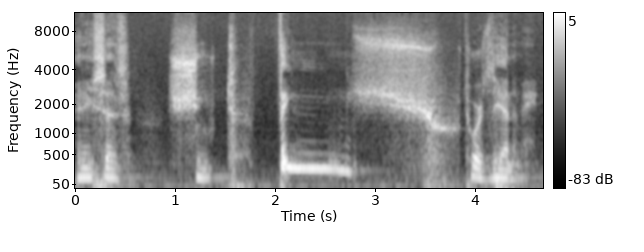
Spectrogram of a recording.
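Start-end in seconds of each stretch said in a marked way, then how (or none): 0.9-1.6 hushed, voiceless order; whispered command. Acted. Same command replayed in a hush. 2.0-3.6 high ringing twang, then soft whoosh; bowstring ping and airy flight sound; imitated arrow shot. Imitates arrow leaving the bow.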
